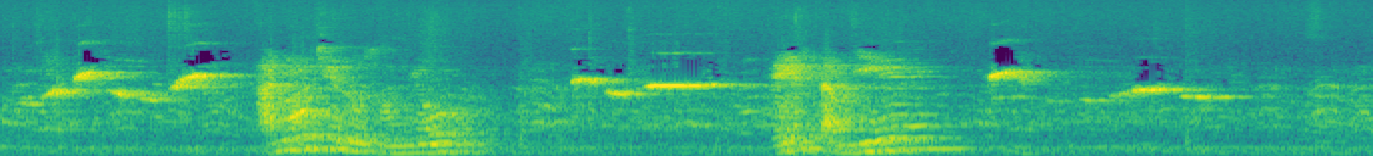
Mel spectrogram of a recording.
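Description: Film soundtrack: short whistled phrases answering short bursts of a voice in turn, the voice about two and five seconds in and the whistling between.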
